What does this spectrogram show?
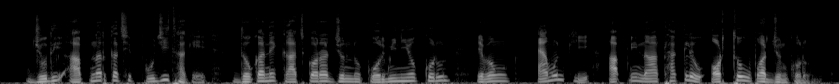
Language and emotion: Bengali, neutral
